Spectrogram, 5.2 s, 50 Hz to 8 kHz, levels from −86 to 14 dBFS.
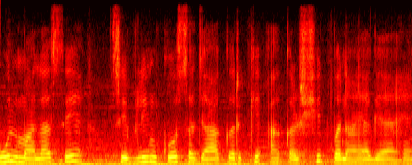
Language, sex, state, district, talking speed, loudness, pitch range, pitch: Hindi, female, Uttar Pradesh, Muzaffarnagar, 115 wpm, -16 LUFS, 200-250 Hz, 220 Hz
